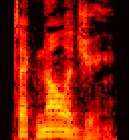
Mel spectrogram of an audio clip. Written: technology

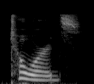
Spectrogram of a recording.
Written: towards

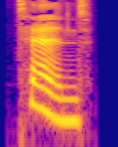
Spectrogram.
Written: tend

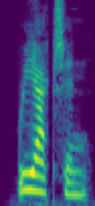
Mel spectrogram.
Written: reaction

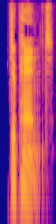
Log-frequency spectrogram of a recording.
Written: depend

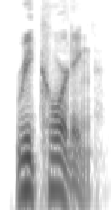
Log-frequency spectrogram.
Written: recording

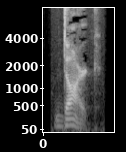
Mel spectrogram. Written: dark

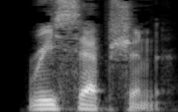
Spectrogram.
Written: reception

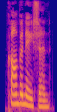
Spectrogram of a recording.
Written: combination

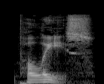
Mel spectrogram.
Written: police

